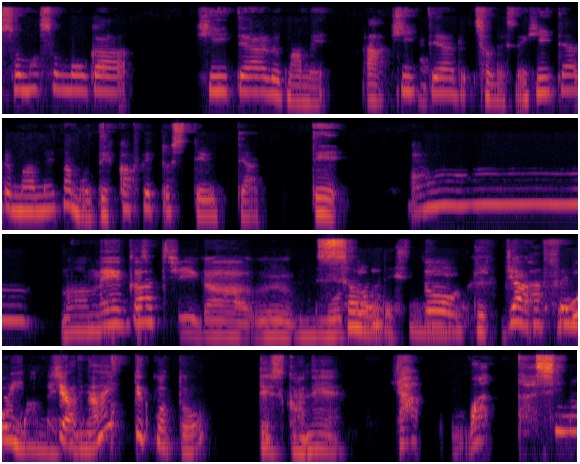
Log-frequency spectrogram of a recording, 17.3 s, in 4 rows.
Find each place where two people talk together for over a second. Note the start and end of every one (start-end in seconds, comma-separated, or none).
11.0-13.6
